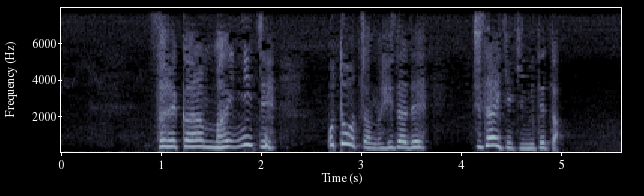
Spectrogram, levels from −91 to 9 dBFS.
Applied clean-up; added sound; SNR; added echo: neural mask model Resemble Enhance denoiser.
